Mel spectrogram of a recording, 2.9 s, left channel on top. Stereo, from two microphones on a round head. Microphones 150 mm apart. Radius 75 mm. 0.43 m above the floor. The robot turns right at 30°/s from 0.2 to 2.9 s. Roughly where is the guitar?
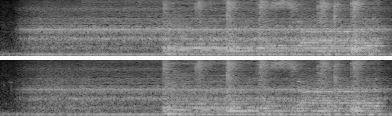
Ahead.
